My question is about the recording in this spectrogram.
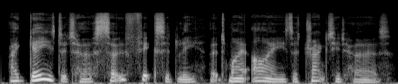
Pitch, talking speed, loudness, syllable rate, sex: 145 Hz, 165 wpm, -18 LUFS, 4.1 syllables/s, male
